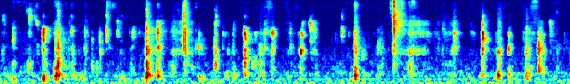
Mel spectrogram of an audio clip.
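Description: A person chewing a mouthful of chicken shawarma and fries, with irregular wet clicks and smacks from the mouth.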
